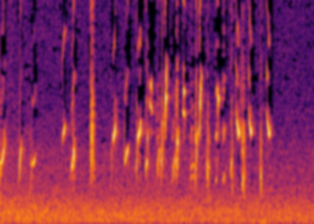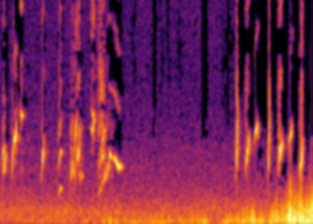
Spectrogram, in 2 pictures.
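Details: European goldfinch of the Annaba strain from Aïn Barbar, Annaba, described as pure and from nature, singing rapid bright twittering phrases of tinkling notes and short buzzy trills in bursts, with low rumbling noise swelling near the end.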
